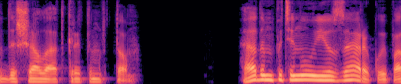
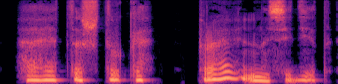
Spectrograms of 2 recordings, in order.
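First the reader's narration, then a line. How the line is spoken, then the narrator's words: Mumbled into neck. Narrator (Russian): промямлила женщина ему в шею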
